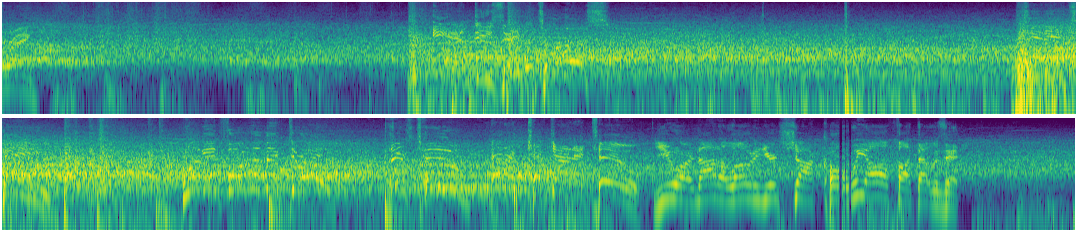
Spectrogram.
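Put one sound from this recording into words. A large arena crowd roars and cheers.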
